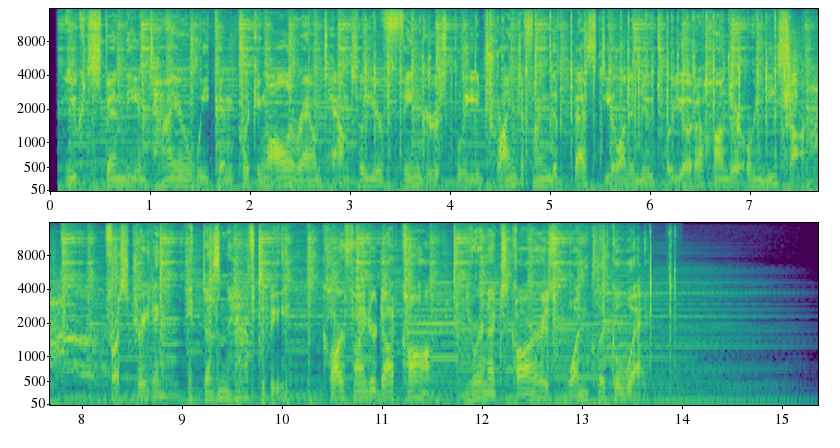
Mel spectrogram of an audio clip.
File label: VO Affable Relatable Young Dad; Voice Over Read Styles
